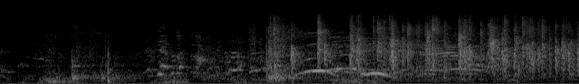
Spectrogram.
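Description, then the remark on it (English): Scattered claps swell into steady crowd applause at a comedy show, growing louder through the second half, mixed with laughter and a few voices chattering underneath. “Stop clapping.”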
